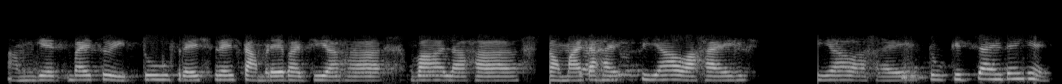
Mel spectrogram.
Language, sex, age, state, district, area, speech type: Goan Konkani, female, 18-30, Goa, Salcete, rural, conversation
